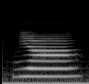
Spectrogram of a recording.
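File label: "nia" first tone, pinyin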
